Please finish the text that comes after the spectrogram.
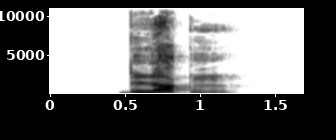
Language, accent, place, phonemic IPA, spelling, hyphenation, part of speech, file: German, Germany, Berlin, /ˈblɔkn̩/, blocken, blo‧cken, verb, De-blocken.ogg
- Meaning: to block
